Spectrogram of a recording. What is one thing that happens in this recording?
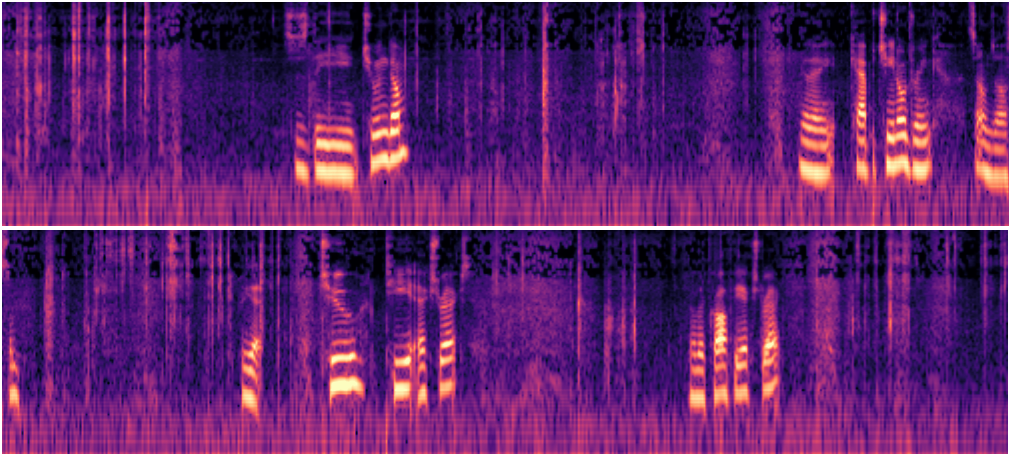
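Foil and paper packets crinkle and rustle as they are handled.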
